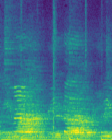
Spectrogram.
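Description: A group of voices singing together over music with a steady beat.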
